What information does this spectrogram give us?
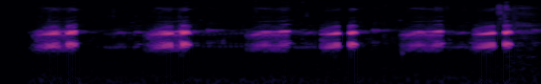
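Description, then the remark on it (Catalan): Frogs croak in a steady, rhythmic series of about six loud calls, each a raspy double pulse, over a faint low background hum as in a swamp. “avui us porto una història de dues granotes. Dues granotes que vivien en un pantà.”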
